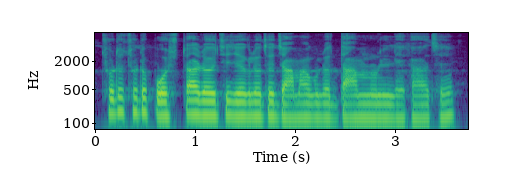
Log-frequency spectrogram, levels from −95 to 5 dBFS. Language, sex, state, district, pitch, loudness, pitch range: Bengali, male, West Bengal, Alipurduar, 140 Hz, -18 LUFS, 130-145 Hz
